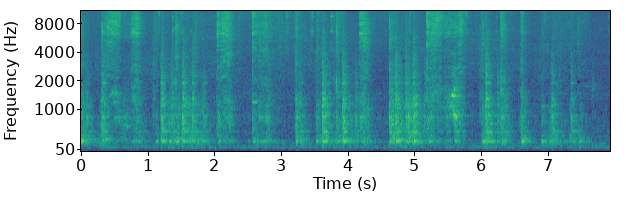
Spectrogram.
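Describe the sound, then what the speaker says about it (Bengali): Potato filling with chopped coriander, salt and a little sugar fries in a pan as a spoon stirs it in rhythmic scraping strokes over a constant close sizzle, loud and continuous with brief pauses between strokes. "এইবার ভালো করে এটা ভেজে নেব আলুটা"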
